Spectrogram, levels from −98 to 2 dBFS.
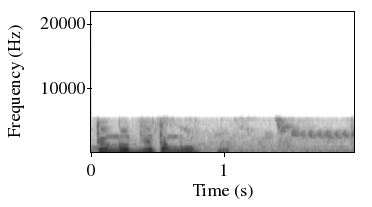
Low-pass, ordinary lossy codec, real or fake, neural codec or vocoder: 5.4 kHz; none; fake; vocoder, 22.05 kHz, 80 mel bands, HiFi-GAN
